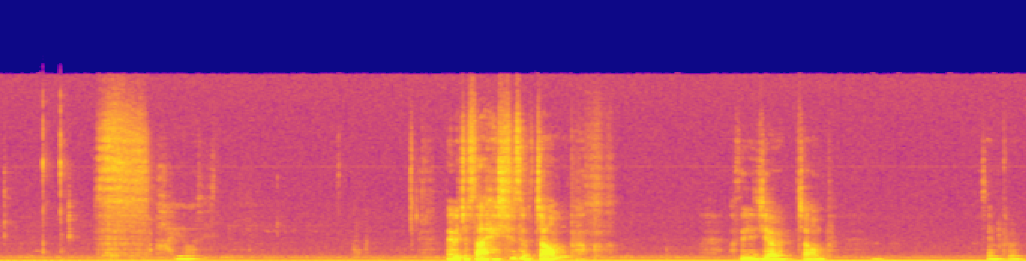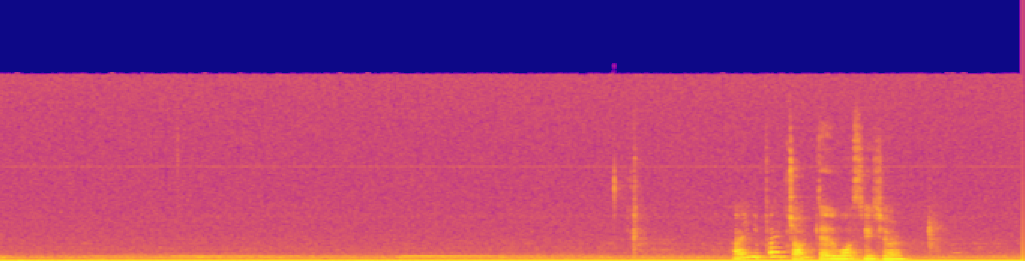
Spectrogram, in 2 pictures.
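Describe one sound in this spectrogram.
A young woman speaks now and then into a close microphone.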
